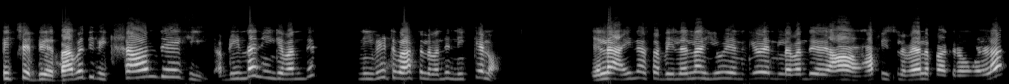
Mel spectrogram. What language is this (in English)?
Tamil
